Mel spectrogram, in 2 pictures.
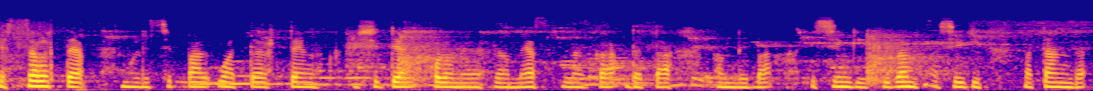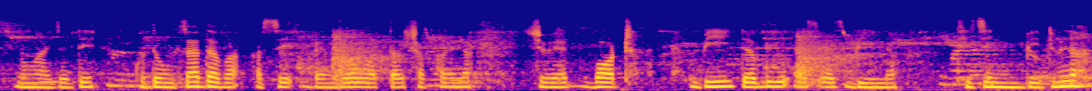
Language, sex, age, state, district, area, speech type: Manipuri, female, 45-60, Manipur, Kangpokpi, urban, read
